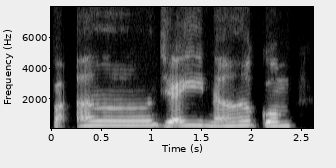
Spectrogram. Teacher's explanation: نون ساکن کے بعد جیم ہے نا، اس لیے تھوڑی آواز اخفا میں ناک پہ جاری، تھوڑی باہر رہ رہی، تھوڑا غنہ بھی ہو رہا ہے سیکنڈ لیول کا کاملہ غنہ. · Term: اخفا حقیقی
